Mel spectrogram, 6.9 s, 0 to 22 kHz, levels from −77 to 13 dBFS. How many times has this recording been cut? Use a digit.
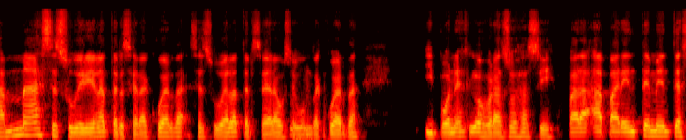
1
